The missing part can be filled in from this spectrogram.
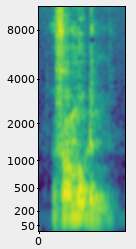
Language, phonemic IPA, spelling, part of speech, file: Dutch, /vərˈmudə(n)/, vermoeden, verb / noun, Nl-vermoeden.ogg
- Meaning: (verb) 1. to suppose 2. to suspect; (noun) 1. suspicion, assumption, presumption 2. conjecture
